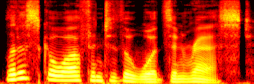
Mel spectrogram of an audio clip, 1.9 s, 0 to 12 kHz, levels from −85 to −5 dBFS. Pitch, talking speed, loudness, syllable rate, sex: 140 Hz, 285 wpm, -16 LUFS, 5.6 syllables/s, male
